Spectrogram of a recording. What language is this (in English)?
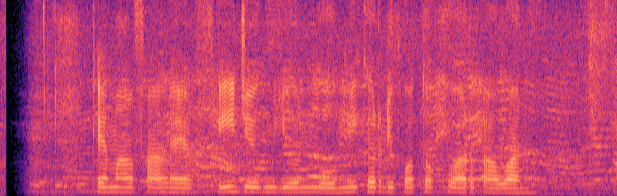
Sundanese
